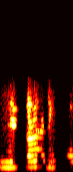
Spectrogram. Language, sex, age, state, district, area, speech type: Malayalam, female, 30-45, Kerala, Kozhikode, urban, conversation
